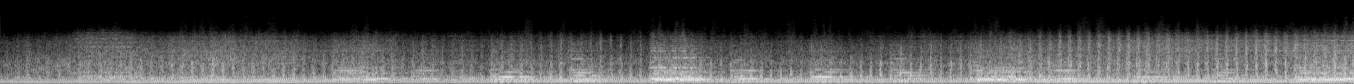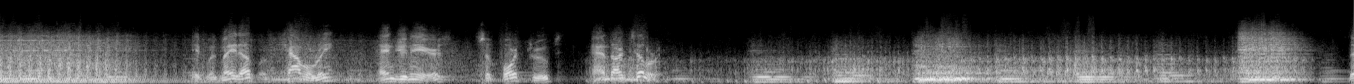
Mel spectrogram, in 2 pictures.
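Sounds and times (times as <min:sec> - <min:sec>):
helicopter rotor chop: 0:00.0 - 0:27.0.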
